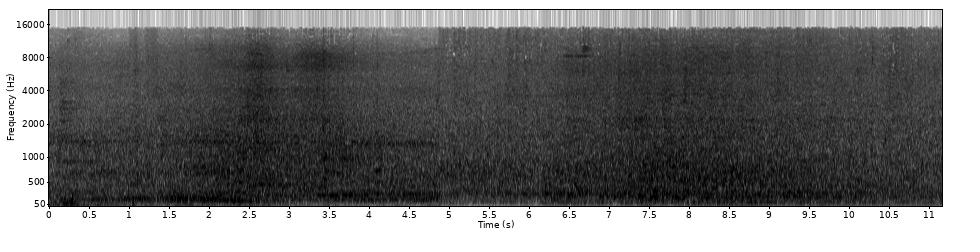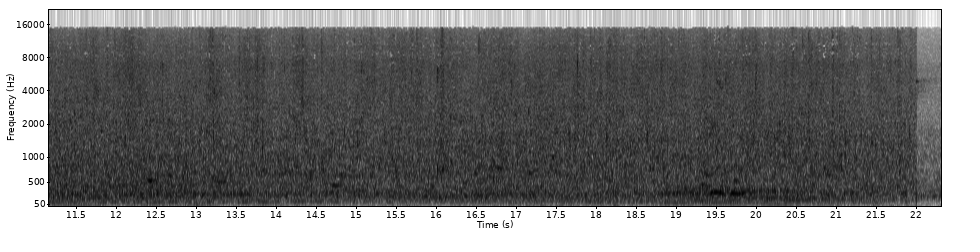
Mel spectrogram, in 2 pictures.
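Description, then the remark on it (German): A steady, loud rush of wind fills the whole recording outdoors, a broad hissing roar that swells slightly now and then without pausing, with no voices. “Haben wir auch Wind raus?”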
